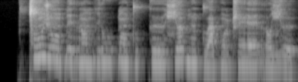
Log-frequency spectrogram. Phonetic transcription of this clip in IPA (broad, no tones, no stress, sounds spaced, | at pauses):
ǀ õ ʒ õ ɓ e r ɔ̃ b i ɾ u ɓ ɔ̃ tʷ ɛ k ø ɕ œ b ẽ tʷ a p õ ʈ͡ʂ ẽ ɾ ɛ r ɔ ʑ ø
